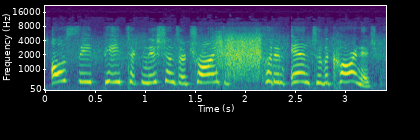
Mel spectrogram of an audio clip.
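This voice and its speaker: Frantic TV field reporter. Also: female voice, very high-pitched, heavy background noise. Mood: panicked. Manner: frantic, rushed. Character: panicked female TV field reporter.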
